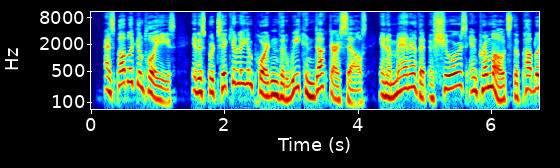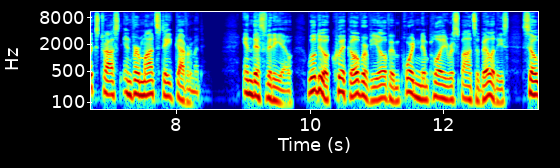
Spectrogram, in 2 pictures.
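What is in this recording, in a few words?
American English, male, voice over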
